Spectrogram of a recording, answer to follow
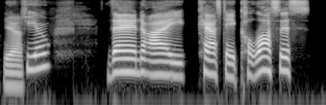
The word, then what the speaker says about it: Keough: I think it's Keough, yeah. Keough.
